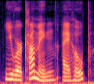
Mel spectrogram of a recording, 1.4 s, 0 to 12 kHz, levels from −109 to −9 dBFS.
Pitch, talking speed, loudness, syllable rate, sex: 180 Hz, 210 wpm, -17 LUFS, 5.7 syllables/s, female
